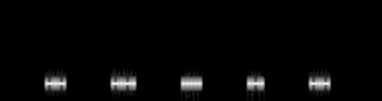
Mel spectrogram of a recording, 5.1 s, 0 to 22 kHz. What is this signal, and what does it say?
Morse code, heard as a keyed tone, about 46 wpm, spaced as for 12 wpm, 700 Hz. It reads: KC5RK
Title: USA Call Signs - 5 Characters - 8x Character Spacing - 45wpm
